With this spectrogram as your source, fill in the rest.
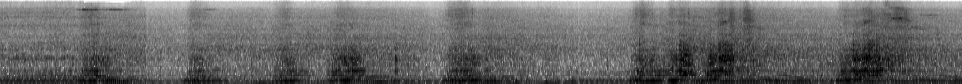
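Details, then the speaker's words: Subaru just after its broken exhaust was repaired with replacement parts, new part burning in: deep, even exhaust note rising and falling cleanly through throttle blips with no rattles or leaks; normal revving, exhaust fixed. "Sounds good. Because we're burning in the new part, you can smell the new exhaust."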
